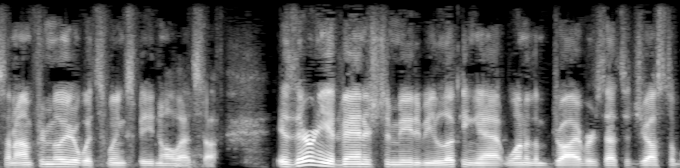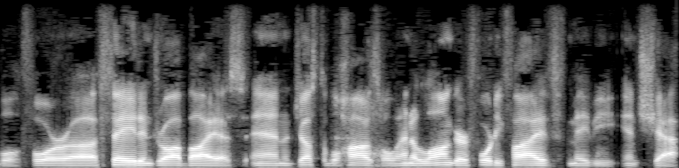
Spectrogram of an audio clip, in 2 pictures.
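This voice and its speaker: With hardly any pauses, a man talks at a moderate pace in a very deep, low pitch with fairly even intonation. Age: 60s. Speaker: amateur golfer asking a question. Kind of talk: question to an expert on a live show.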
